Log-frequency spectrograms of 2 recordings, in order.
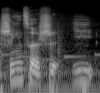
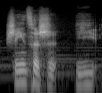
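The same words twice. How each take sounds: First: Background noise is removed, leaving a cleaner voice. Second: The voice is processed to sound clearer and sweeter. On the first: "降噪模式啊…声音应该是很明显的变干净了" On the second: "女声模式…可以让声音更清澈和甜美"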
